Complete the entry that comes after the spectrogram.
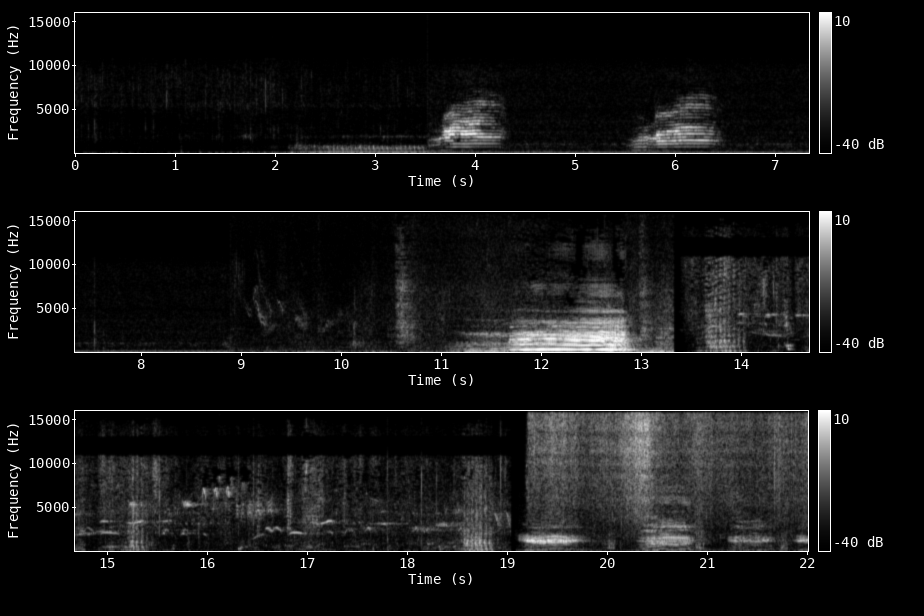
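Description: A series of animal calls. Two short, high calls come about two seconds apart near the start. Around the middle a cow gives one long, loud moo, the loudest sound. Near the end several shorter calls follow one after another.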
